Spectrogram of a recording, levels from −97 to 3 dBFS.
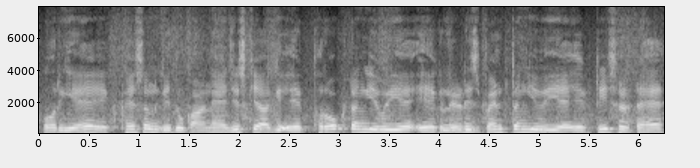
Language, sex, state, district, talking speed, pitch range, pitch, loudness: Hindi, male, Rajasthan, Bikaner, 230 wpm, 160-180 Hz, 165 Hz, -12 LUFS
